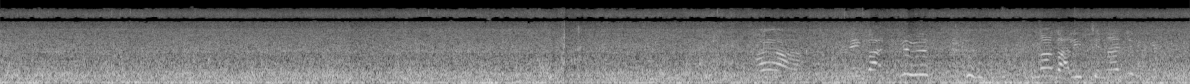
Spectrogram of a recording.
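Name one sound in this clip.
A stream rushes and burbles over rocks.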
